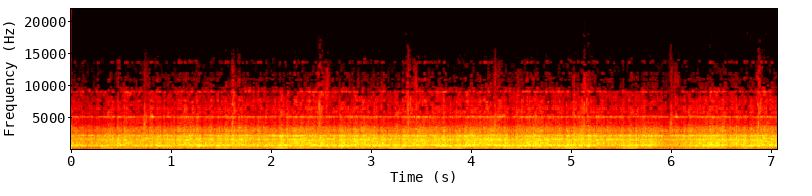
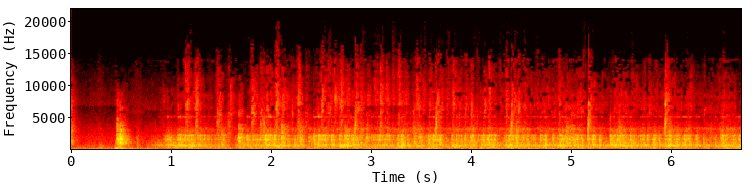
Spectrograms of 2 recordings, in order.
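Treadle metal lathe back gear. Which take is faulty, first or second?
first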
